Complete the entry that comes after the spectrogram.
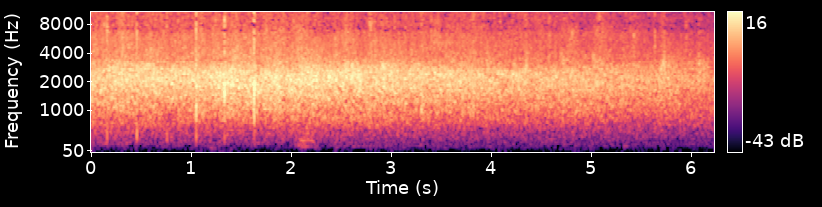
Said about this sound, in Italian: E con lui quelli là, quei signori là, quei giovani meravigliosi, un applausone anche a loro.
